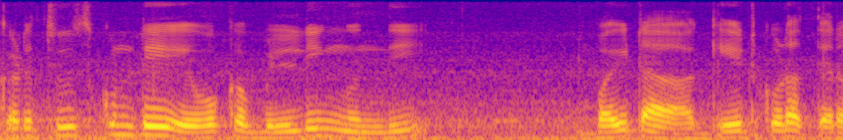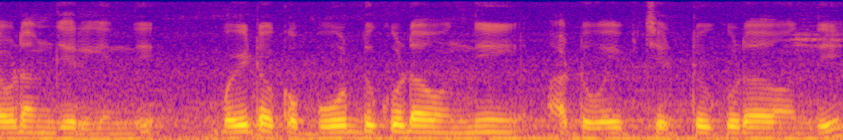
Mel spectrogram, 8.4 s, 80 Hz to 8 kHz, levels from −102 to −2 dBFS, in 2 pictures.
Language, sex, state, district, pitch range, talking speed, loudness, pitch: Telugu, male, Andhra Pradesh, Krishna, 120-135 Hz, 130 wpm, -15 LUFS, 125 Hz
